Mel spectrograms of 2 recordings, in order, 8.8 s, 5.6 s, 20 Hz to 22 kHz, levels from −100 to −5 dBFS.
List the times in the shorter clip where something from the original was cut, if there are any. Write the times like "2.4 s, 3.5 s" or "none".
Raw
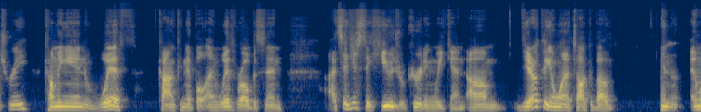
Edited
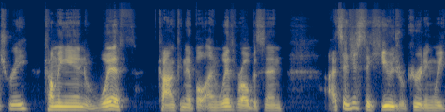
none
